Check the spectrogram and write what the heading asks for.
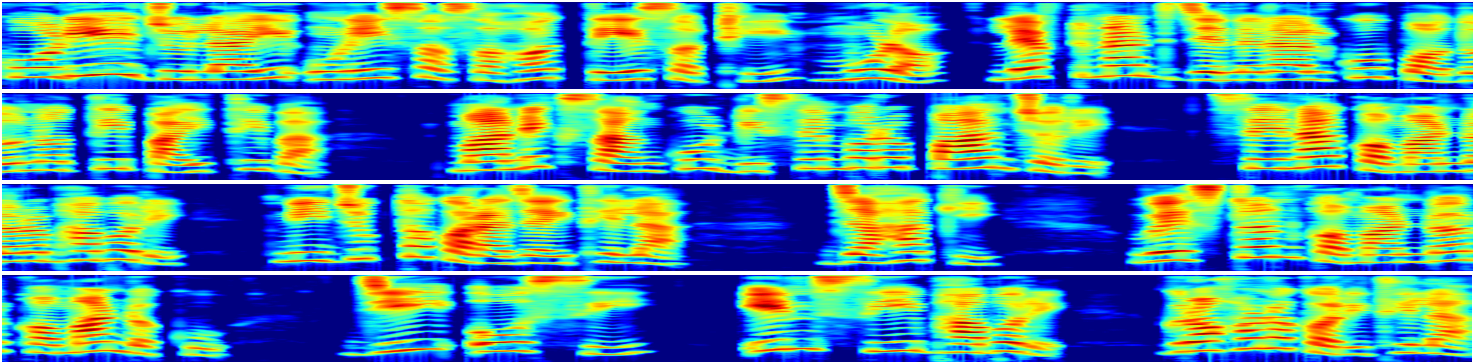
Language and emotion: Odia, neutral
